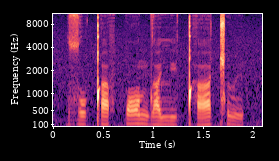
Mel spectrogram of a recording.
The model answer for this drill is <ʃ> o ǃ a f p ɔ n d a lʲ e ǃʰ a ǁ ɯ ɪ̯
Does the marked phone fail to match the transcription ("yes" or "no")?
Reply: yes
